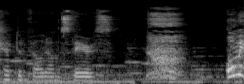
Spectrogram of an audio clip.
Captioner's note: gasp of terror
